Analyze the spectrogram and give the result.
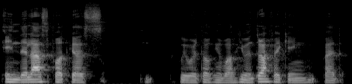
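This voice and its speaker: A man's voice: fairly low pitch, steady tone, fairly quick. Rambling male podcast host. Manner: rambling, many restarts and fillers. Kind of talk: casual podcast chat.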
